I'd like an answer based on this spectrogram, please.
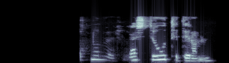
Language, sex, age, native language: Icelandic, female, 40-49, Icelandic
